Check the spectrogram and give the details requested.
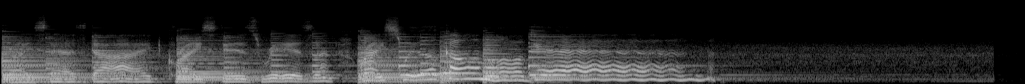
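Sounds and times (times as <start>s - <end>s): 
liturgical vocal: 0.0s - 7.4s.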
